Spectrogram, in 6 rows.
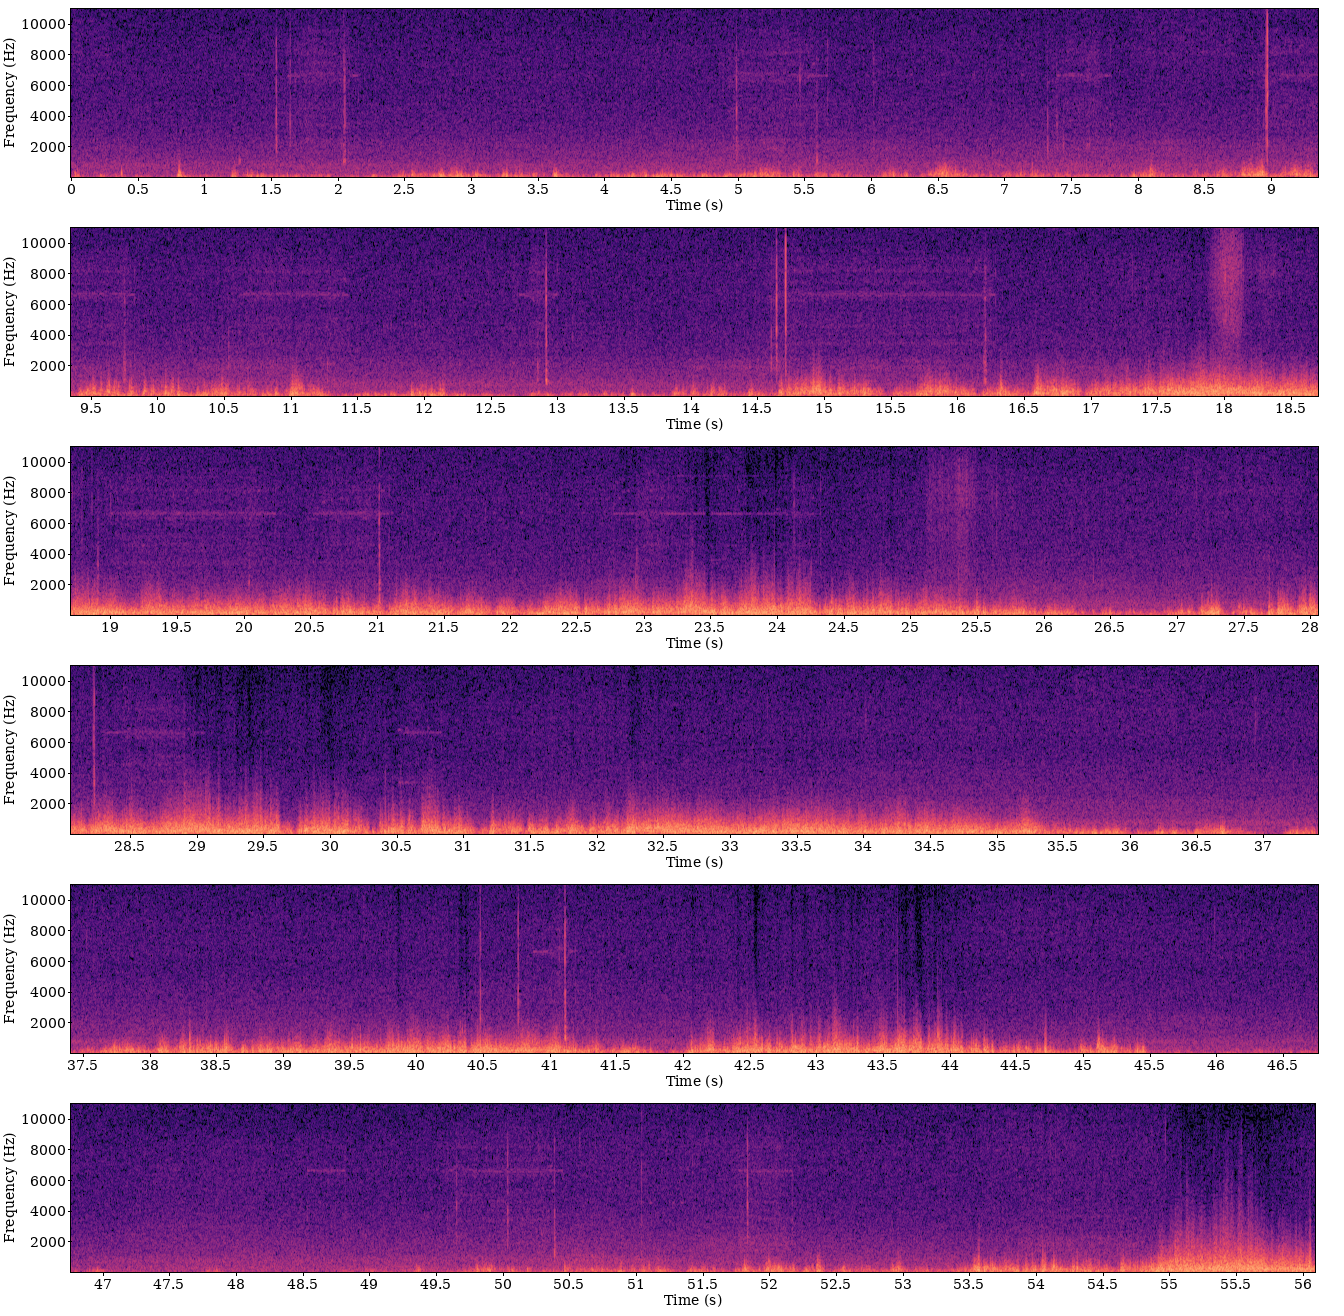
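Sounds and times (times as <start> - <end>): wind buffeting microphone: 0.0 - 48.0, 48.6 - 56.0.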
